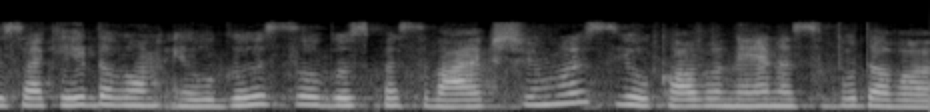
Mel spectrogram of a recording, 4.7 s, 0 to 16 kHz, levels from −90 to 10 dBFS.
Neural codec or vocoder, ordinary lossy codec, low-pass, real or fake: codec, 16 kHz, 4 kbps, FreqCodec, smaller model; MP3, 96 kbps; 7.2 kHz; fake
